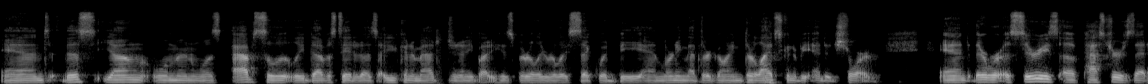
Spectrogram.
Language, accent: English, American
